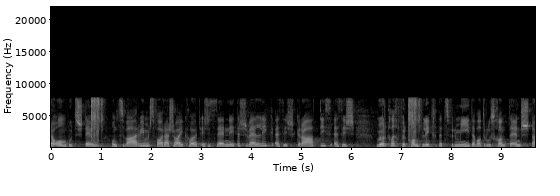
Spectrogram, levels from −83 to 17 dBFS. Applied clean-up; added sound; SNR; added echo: none; Coin (dropping); 6 dB; none.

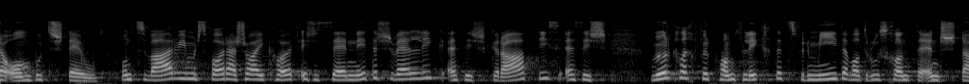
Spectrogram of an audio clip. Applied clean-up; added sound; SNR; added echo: neural separator model SepFormer DNS4.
